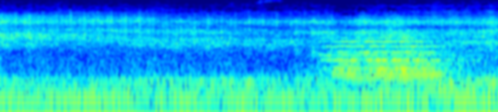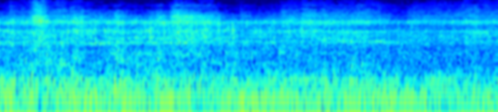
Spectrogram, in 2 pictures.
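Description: Diesel-electric freight locomotives rumbling steadily as they pass close by. A train horn gives one short blast of about a second and a half, a little over three seconds in. Near the end the locomotives give way to freight cars rolling past.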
